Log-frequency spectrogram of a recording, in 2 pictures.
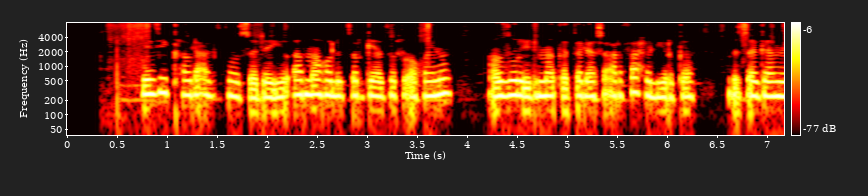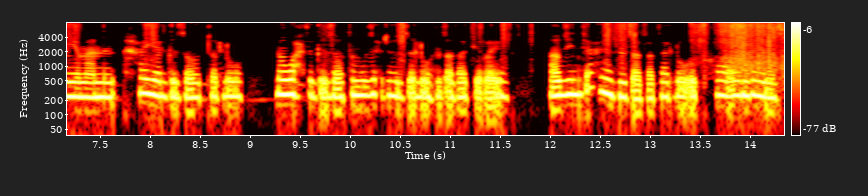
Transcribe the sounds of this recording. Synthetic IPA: ʔɨzikʰaβlaʕlzɨt̪ʰɐwɔsɐd̪ɐɨjːṵʔaβmaxɐlut͡sʼɨɾɡijazɨɾɨʔo̰kʰo̞jnu | ʔa̰βzuɾid̪ɨmːakʼɐt̪ʼːɐljasa̰ʕa̰ɾfaħɨlujɪɾɨkʰːɐβ | bɨt͡sʼɐɡamijɛmanɨnħajːalɡɐzawɔt̪ʰalːɐwu | nɐwaħt̪ʰiɡɐzawt̪ʰombɨzʊħd̪ɐhɨzɐ̰lːɐ̰wuhɨnt͡sʼa̰t̪ʰat̪jɪ̰rʔɐ̰ʔj̰u | ʔaβziɨnt̪ʰiʕajnɐt̪hɨnt͡sʼat̪ʰat̪alːɐ̰wṵʔɨt̪ʰːɨ̥xɐβaiɨnd̪ʰajmɐs

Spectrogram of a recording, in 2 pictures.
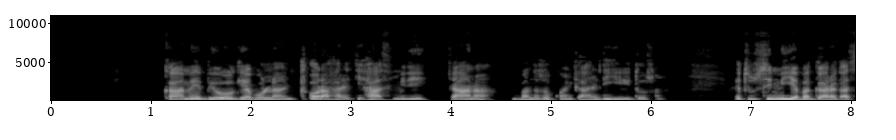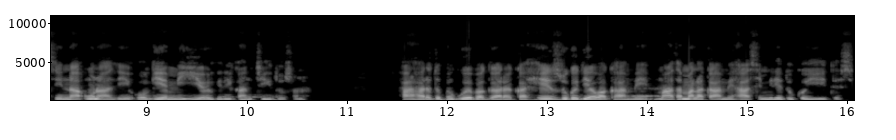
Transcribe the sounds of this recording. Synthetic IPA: kaːme̞ːbɪjɔɔɡɪjaːbɔlːɐnt͡ʃʼɔɾɐɦɐɾɛt̪ːɪɦaːsɪmːɪd̪ɪt͡ʃʼaːnaː | bɐnd̪ɐzɔkːʊɐnt͡ʃʼaːnɪd̪ɪjiːɡd̪o̞ːsɔ̰nɐ | ʔɛt̪ʊsːɪmɪjːɐbɐɡːaːɾɐkʼɐsːɪnaːʔʊnaːd̪ɪʔɔɡɪjɐmɪjːɪjɔɛkʼːɪd̪ɪkɐnt̪ːɪɡɪd̪oːsɔnɐ | hɐɦɐɾɛt̪̬ʊp̬ːɛɡʊjɐbɐɡːaːɾɐkːɐɦe̞ːzːʊɡɛd̪ɪjaːwakaːmeːmaːt̪ɐmɐlɐkaːmeɦaːsɪmːɪd̪ɪɛt̪ʊkːɔjiːd̪eːs

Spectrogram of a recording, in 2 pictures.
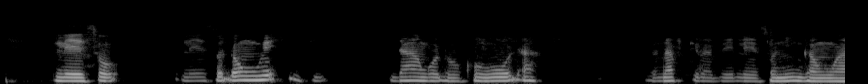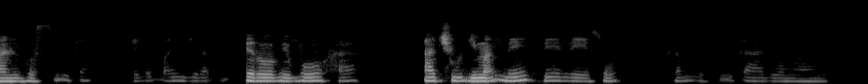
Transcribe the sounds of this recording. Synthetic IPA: lɛsɔ | lɛsɔɗɔnweʔiti | daːŋɡɔɗɔkʰɔwɔɗa | ɛɗɔnaftiɾabɛlɛsɔniŋɡamwaliɡɔsita | ɛɗɔɓaŋɡiɾaɓiɓɛɾɔɓɛbɔha | hat͡ʃuːɗimaɓːɛbɛlɛːsɔ | kamɓɛsiwtadɔmaɡu

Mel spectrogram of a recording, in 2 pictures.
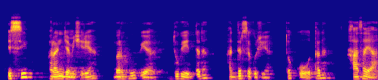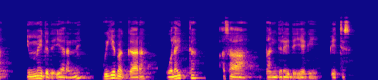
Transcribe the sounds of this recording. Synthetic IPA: ʔɪsːɪ | pɐɾɐnd͡ʒɐmɪʃɪɾɪjaː | bɐɾʊhuːpʼːɪja | d̪ʊɡeːd̪ːɐd̪ɐ | hɐd̪ːɛɾsɐkʼʊʃɪjɐ | t̪ʼɔkʼːoo̰ːt̪ːɐd̪ɐ | haːsɐjaː | ɪmːɐjd̪ɐd̪ɛ̰ʔɪjaɾɐnːɛɡʊjːɛbɐɡːaːɾɐwɔlɐjt̪ːɐ | ʔɐsaːb̥ɐnd̪ɪɾɐjd̪ɛ̰ʔɪ̰jaːɡḛːb̥e̞ːt̪ːɪs

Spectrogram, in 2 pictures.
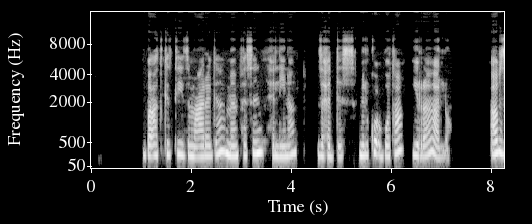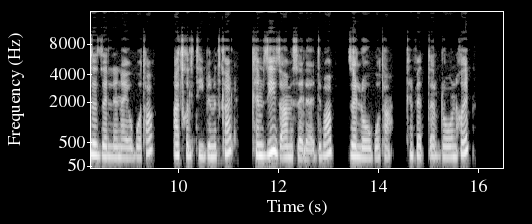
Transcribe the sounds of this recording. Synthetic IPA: bɨat̪kʰɨlt̪ʰizɨmːaʕaɾɐɡɐmɐnfɐsɨnħɨlːinan | zɨħɨd̪ːɨsmɨlkʰuʕbo̞t̪ʰa | jɪɾɐalːo̞ | ʔaβzɐzɐlːɐnajobo̞t̪ʰa | ʔat̪kʰɨlt̪ʰibɨmɨt̪kʰal | kʰɐmzizɨamɐsɐlɐd̪ɨβaβ | zɐlːɐwobo̞t̪ʰa | kʰɨnfɐt̪ʼːɨɾd̪owonɨxɨɨl

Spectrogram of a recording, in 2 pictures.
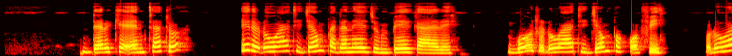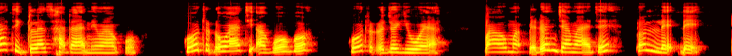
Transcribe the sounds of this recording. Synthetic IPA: dɛɾkɛɛntatɔ | ʔiɗɔɗɔwaːtid͡ʒampadaned͡ʒumbɛɡaːɾɛ | ɡɔtɔɗɔwaːtid͡ʒampakɔfi | ʔɔɗɔwatiɡlashadaːndɛmaːɡɔ̰ | ɡ̥ɔːtɔɗɔwaːtiʔaɡɔɡɔ | ɡ̥ɔtɔɗɔ̰d͡ʒoɡiwɔja̰ | ɓawɔmaɓːɛɗɔnd͡ʒamaːd͡ʒɛ | ɗɔnlɛɗːɛ̰

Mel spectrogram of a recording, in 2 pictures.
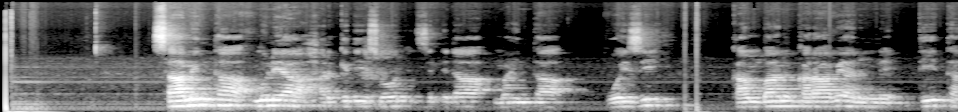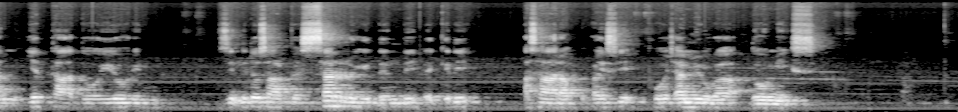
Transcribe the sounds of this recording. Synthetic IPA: saːmɪnt̪ːaːmʊlɪjaːhɐɾɡɪd̪ɪsoːnzɪnːɪd̪aːmɐjnt̪ːaː | wɔjzɪ | kɐmbaːnkɐɾaːbɪjɐnnːɛd̪iːt̪ːɐnjɛt̪ːaːd̪o̞ːjjoːɾɪn | zɪnːɪd̪ɔsaːpːɛsɐrːɪɡɪd̪ɛnd̪ɪᶑɛkʼːɪd̪ɪ | ɐsaːɾɐkʼʊpɐjsːɪfo̞ːt͡ʃʼɐmɪjoːɡaːd̪o̞ːmiːs

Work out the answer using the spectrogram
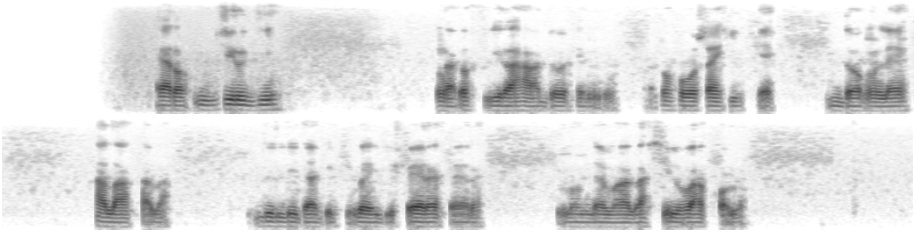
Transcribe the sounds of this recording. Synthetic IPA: ʔɛɾʔɔd͡ʒilɡi | ŋɡaɗɔfiːɾahadɔhenːṵ | ŋɡaɗɔhɔːsahiɗɛ̰ | dɔŋlɛ | kalaka̰la̰ | dilːidaɗikuɡɔhed͡ʒḭfɛːɾɛfɛ̰ːɾɛ | nɔndɛmaɡasḭlvakʰɔ̰lɔ

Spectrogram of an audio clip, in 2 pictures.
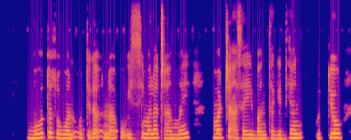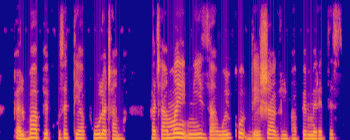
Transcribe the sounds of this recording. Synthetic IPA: bo̞ːt̪ːɐsɔhʊwɐnʊt̪ːɪd̪ɐnaːʔʊ̰ʔɪsːɪmɐlɐt͡ʃʼaːmːɐj | mɐt͡ʃʼːɐ̰ɐsɐjbɐnt̪ːɐɡɪd̪ɪjɐn | ʊt̪ːɪjɔ | ɡ̥ɐlbaːpːɛoːsɛt̪ːɪjaːpʰuːlɐt͡ʃʼaːmːɐ | hɐt͡ʃʼaːmːɐjmiːzaːwɔjkʼːɔd̪e̞ːʃːaːɡɐlbaːpːɛmɛɾɛt̪ːes

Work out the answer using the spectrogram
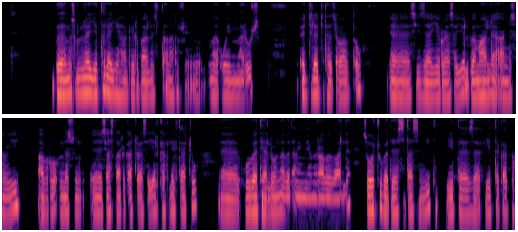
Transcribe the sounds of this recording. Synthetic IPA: bəmɨslulajːɛt̪ʰələjajːɛɦaɡəɾbaləsɨlt̪ʼa̰nat̪ʰo̞t͡ʃː | wɔjɪmːəɾiwo̞t͡ʃː | ʔɨd͡ʒːləd͡ʒɛt̪ʰət͡ʃʼə̰βaβt̪ʼəw | sizajːɛɾojasajːalbəmahalːajʔa̰nd̪səwje | ʔa̰βɾo̞̰ʔɨnːəsːunsijast̪ʰarːəkʼat͡ʃːɛwjasajːalkʰəfləfi̥t̪ʰat͡ʃːɛw | wʊβət̪jalːəwɨnːabət̪ʼa̰mjɛmːijaməɾaβəβalːə | səwo̞t͡ʃːubəd̪əsɨ̥t̪ʰasɨmːe̞t̪ɛjɛt̪ʰʼːəkʼa̰kʼːəf

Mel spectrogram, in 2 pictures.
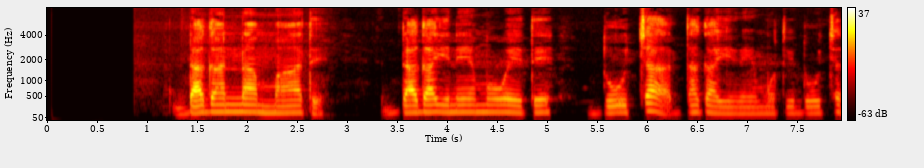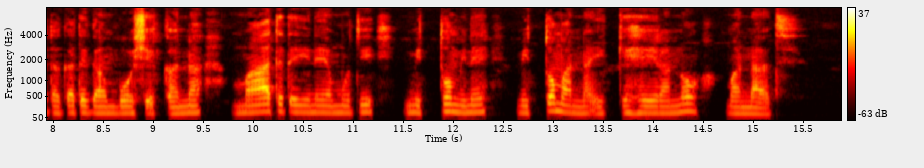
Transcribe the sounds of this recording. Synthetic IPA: d̪ɐɡɐnːɐmaːt̪ɛ | d̪ɐɡɐjɪne̞ːmːɔweːt̪ɛ | d̪uːt͡ʃːɐd̪̥ɐɡɐjɪne̞ːmːɔt̪ɪd̪uːt͡ʃːɐd̪ɐɡɐt̪ɛɡɐmboːʃɛkːɐnːɐmaːt̪ɛt̪ɛjɪne̞ːmːɔt̪ɪ | mɪt̪ːɔmɪnɛ | mɪt̪ːɔmɐnːɐ̰ʔɪkːɛɦe̞ːɾɐnːɔmɐnːaːt̪

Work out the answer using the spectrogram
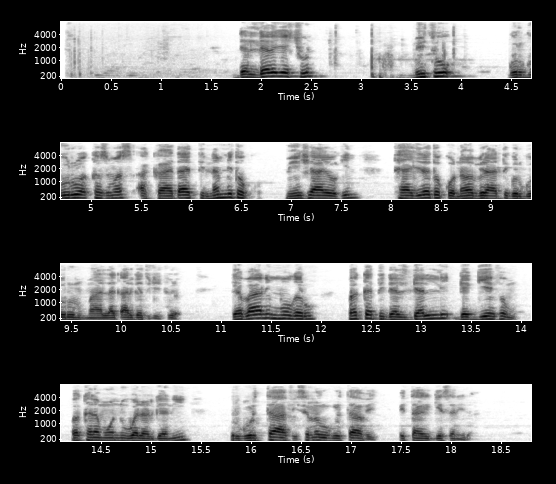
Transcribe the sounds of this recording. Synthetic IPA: d̪ɐld̪ɐlɐd͡ʒɛt͡ʃːuːn | mɪt̪uː | ɡʊɾɡʊrːuːɐkːɐsʊmɐsɐkːaːt̪aːɪt̪ːɪnɐmnɪt̪ɔkːɔ̥ | me̞ːʃ̬aːjo̞ːkiːn | t̪ʰɐjaːd͡ʒɪlɐt̪ɔkːɔnɐmɐbɪɾaːt̪ːɪɡʊɾɡʊɾuːnmaːlːɐkʼɐːɾɡɐt̪ʊd͡ʒɛt͡ʃːuːᶑɐ̥ | ɡ̥ɐbaːnɪmːo̞ːɡɐɾuː | b̥ɐkːɐt̪ːɪd̪ɐld̪ɐlːɪɡɐɡːe̞ːfːɐmʊ | b̥ɐkːɐnɐmo̞ːnːɪwɐlɐɾɡɐniː | ɡ̥ʊɾɡʊɾt̪aːfɪsɪɾnɐɡʊɾɡʊɾt̪aːfɪ | bɪt̪ːaːɡɐɡːe̞ːsːɐniːᶑɐ̥

